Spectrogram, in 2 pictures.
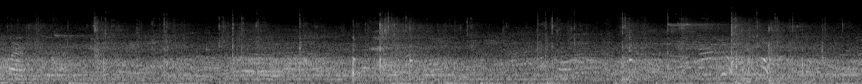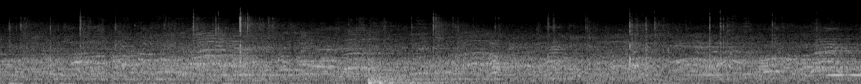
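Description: Many voices murmur and call out around a large echoing hall.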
